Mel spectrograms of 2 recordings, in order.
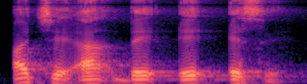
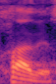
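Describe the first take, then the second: First: Spelled out. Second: Hades said with a sounded H, jota-like. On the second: Pastor showing the H sound of Hades to the congregation, carefully. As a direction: breathe an h sound at the start of Hades. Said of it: "si usted quiere sonar la H". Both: Shown as a demonstration.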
